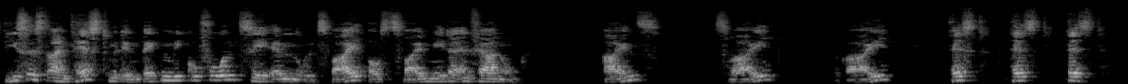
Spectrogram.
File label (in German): Deckenmikrofon Abstand 2m, mikrofon test sprachqualitaet; Geräte Klasse: Deckenmikrofone; Deckenmikrofone CM02; 2 Meter Abstand zum Sprecher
